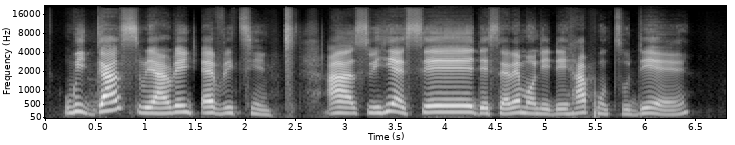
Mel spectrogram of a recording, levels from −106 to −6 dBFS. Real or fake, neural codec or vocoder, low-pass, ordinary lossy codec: fake; autoencoder, 48 kHz, 32 numbers a frame, DAC-VAE, trained on Japanese speech; none; none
